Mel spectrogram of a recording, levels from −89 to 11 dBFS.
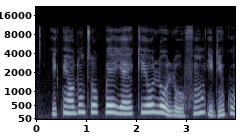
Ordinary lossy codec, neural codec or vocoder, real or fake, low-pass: none; none; real; 10.8 kHz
